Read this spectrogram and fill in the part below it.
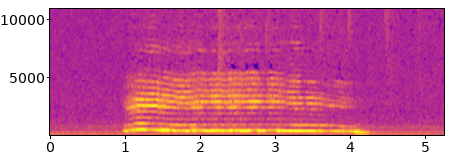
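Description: A young woman voices a long, steady held note close by.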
